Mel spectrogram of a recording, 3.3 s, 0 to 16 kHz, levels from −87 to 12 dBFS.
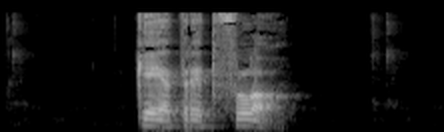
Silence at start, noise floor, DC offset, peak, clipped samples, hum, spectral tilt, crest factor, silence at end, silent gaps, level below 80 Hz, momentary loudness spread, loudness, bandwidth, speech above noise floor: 1.05 s; -82 dBFS; under 0.1%; -2 dBFS; under 0.1%; none; 0 dB/octave; 22 dB; 1.25 s; none; -72 dBFS; 7 LU; -19 LUFS; 12 kHz; 62 dB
